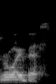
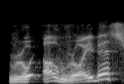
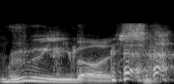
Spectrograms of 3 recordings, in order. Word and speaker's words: Rooibos: I think it's pronounced Roybus. Roybus? Really? So it's not like there's 2 O's. It's like just 1 O.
